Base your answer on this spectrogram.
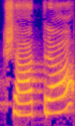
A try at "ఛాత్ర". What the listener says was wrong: షాత్ర కాదు ఛ చ కి మహాప్రాణం ఛ అండి ఛాత్ర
